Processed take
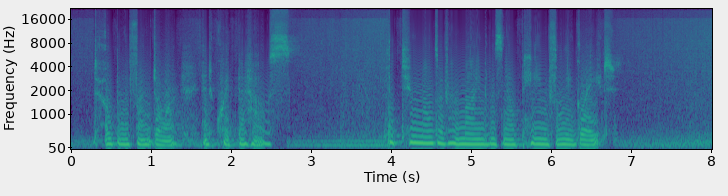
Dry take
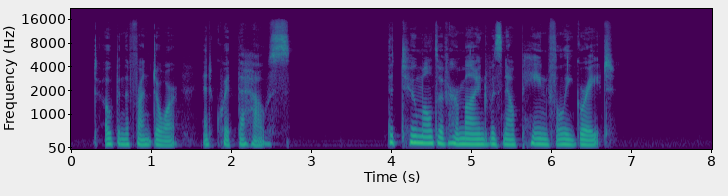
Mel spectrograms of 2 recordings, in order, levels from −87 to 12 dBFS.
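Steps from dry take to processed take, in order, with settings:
camcorder AGC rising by 20 dB per second
power curve on the samples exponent 0.35
level −4 dB

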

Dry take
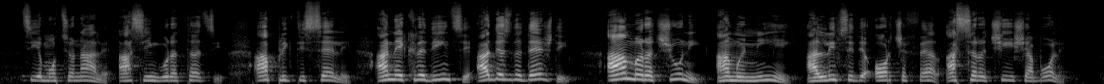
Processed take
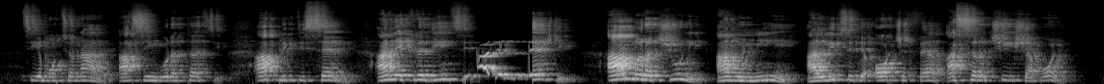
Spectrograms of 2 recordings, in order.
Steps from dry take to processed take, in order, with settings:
0:04.65–0:05.33: three sine waves on the formant tracks
on a send: low-shelf EQ 200 Hz −11.5 dB + convolution reverb RT60 0.40 s, pre-delay 46 ms, DRR 1.5 dB
on the sum: level +1.5 dB

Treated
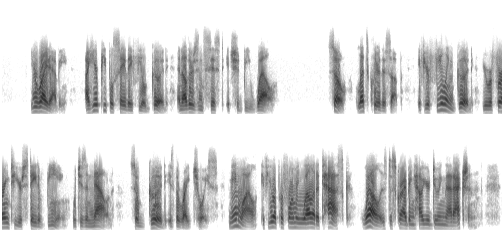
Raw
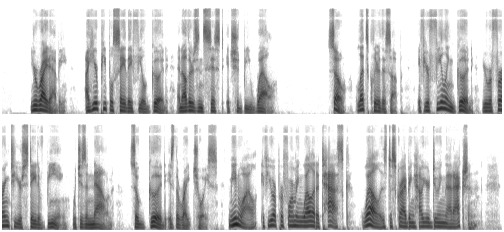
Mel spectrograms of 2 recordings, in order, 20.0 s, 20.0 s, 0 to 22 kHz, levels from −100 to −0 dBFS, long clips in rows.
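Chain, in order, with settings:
in parallel at −1 dB: brickwall limiter −15.5 dBFS, peak gain reduction 7.5 dB
on the sum: asymmetric clip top −16 dBFS
single-sideband voice off tune −54 Hz 540–3,400 Hz

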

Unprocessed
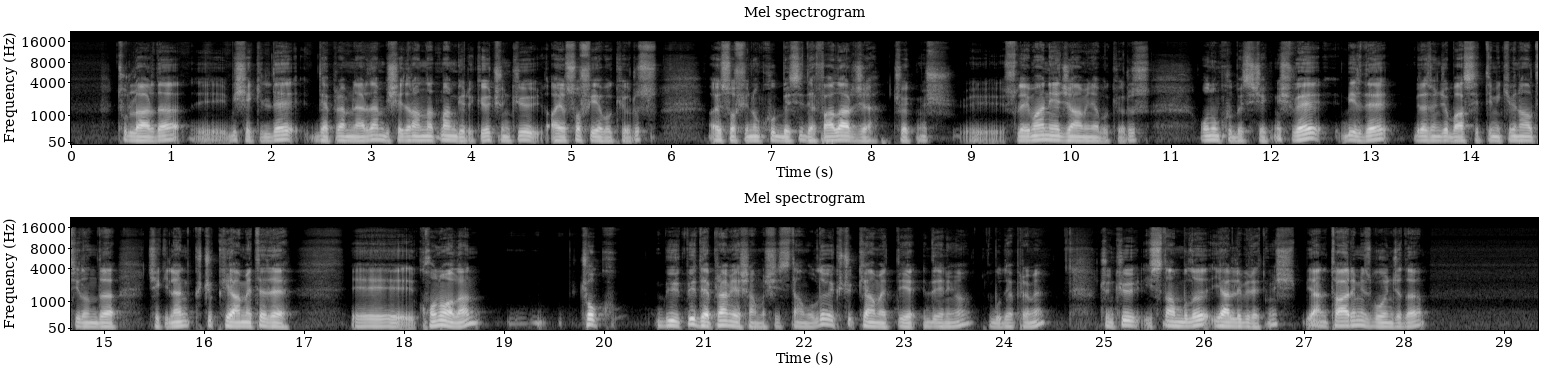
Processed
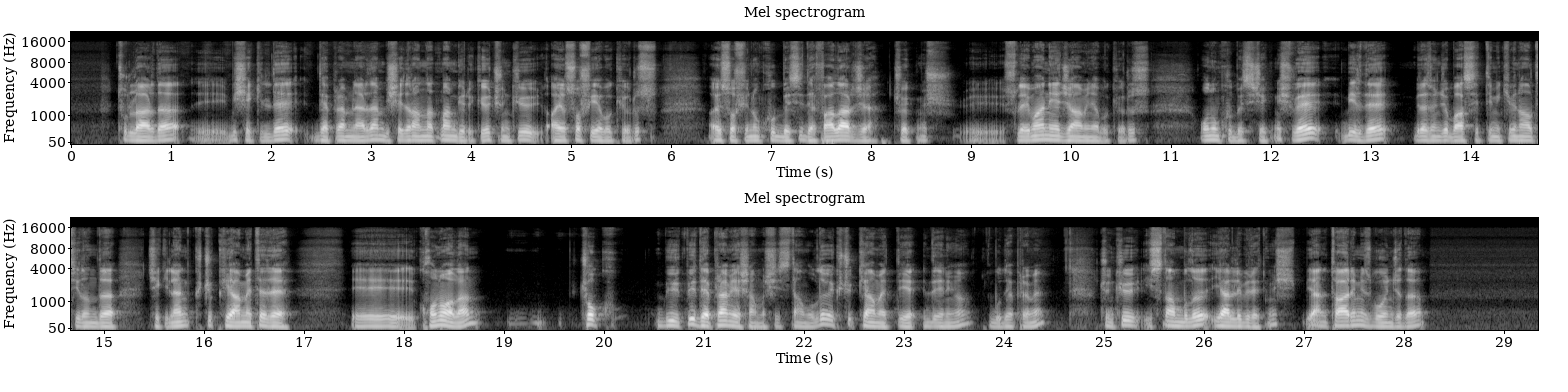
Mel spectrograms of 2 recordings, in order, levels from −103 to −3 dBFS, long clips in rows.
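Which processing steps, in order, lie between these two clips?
parametric band 180 Hz −8 dB 1.8 octaves
level +8 dB

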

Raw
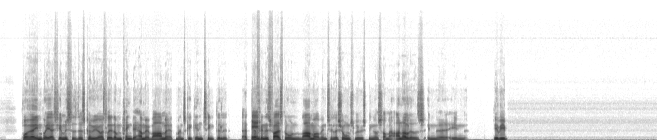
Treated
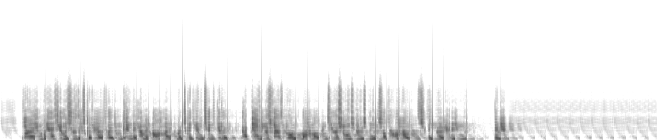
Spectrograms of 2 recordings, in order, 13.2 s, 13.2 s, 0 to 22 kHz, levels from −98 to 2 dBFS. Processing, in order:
channel vocoder with a chord as carrier bare fifth, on D3
auto-filter high-pass saw down 4.4 Hz 320–2,900 Hz
tilt shelving filter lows −4.5 dB, about 1,400 Hz
downward compressor 12 to 1, threshold −40 dBFS, peak gain reduction 20 dB
repeating echo 169 ms, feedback 30%, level −21.5 dB
0:05.63–0:06.06: dynamic equaliser 480 Hz, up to +7 dB, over −58 dBFS, Q 0.85
level +6 dB

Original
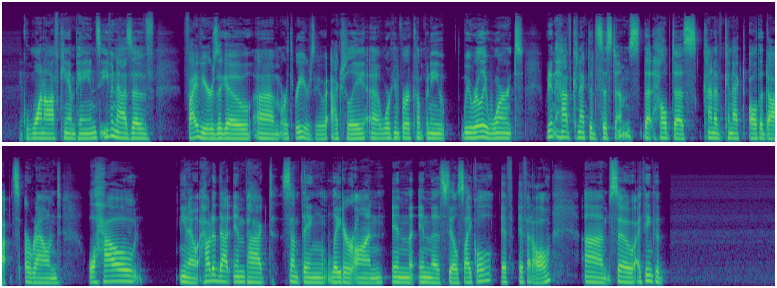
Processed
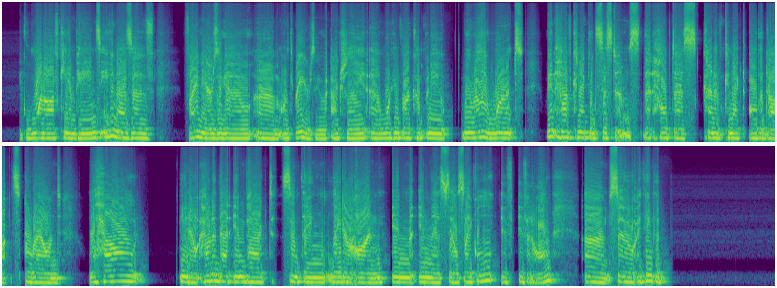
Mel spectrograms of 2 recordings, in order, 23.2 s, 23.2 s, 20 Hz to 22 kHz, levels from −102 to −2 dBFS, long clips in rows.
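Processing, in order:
0:18.74–0:19.63: compressor whose output falls as the input rises −29 dBFS, ratio −1
mains-hum notches 50/100/150/200/250/300/350/400 Hz
hard clipping −22 dBFS, distortion −9 dB
elliptic band-stop filter 370–910 Hz
leveller curve on the samples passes 3
level +8.5 dB

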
